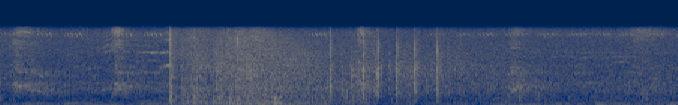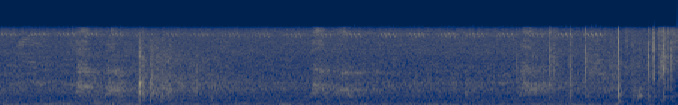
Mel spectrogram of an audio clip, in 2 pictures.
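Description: Fireworks going off in the distance: scattered sharp bangs and crackles, with a loud one about two seconds in followed by a brief rushing swell, another sharp bang around eight seconds, and a cluster of pops near the end. Crickets chirp steadily underneath.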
